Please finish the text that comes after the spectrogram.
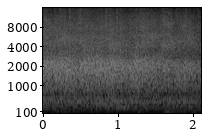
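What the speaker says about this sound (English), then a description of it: "Big applause to you." Steady, dense clapping from a crowd, loud and continuous for a couple of seconds with no pauses.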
